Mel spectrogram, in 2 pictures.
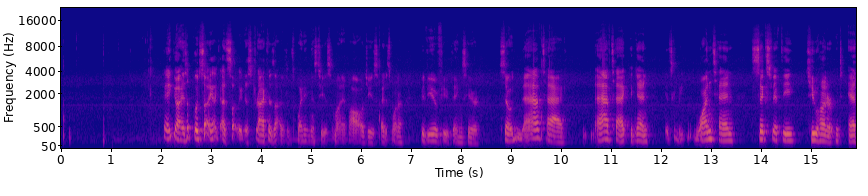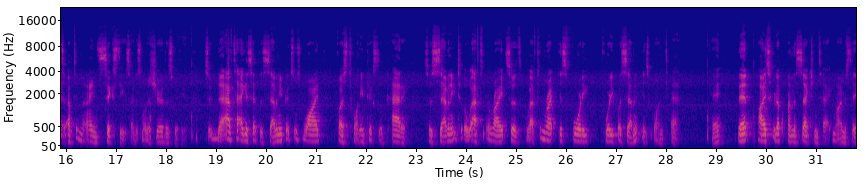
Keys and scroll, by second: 2.7 super+s.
